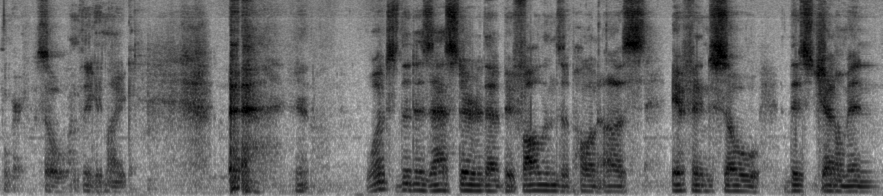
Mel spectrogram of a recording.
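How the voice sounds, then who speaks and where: A man with a very low voice talks loosely, thinking out loud as he plays a tabletop game over a video call. His voice comes back doubled, echoing as if picked up by a second device, and it sounds roomy and hollow. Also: little pitch movement, slow, slight background noise. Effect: echo, his voice heard twice through a second device. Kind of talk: casual chat while playing a tabletop game online. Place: home office. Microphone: computer mic on a video call.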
